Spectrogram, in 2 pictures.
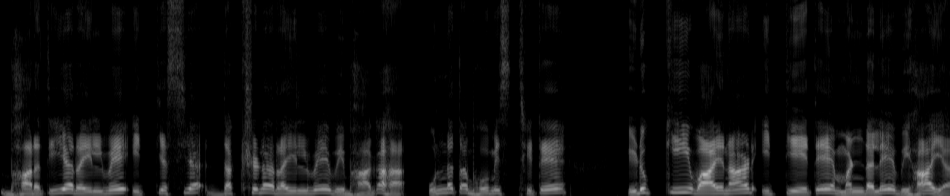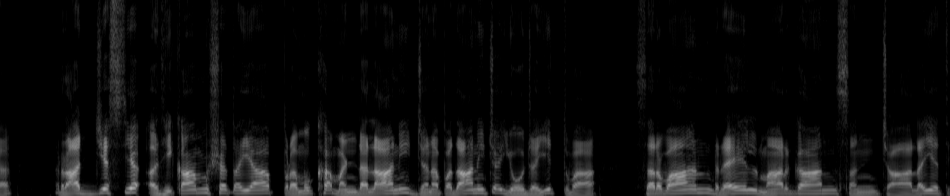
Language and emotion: Sanskrit, neutral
